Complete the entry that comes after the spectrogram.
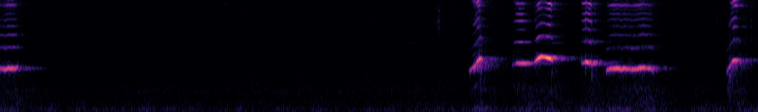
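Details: Pet cockatiel indoors: one short whistle at the start, about three seconds of near silence, then a burst of bright whistled notes that rise, hold and drop, and a final short whistle.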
